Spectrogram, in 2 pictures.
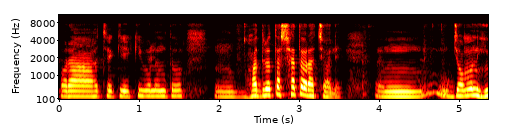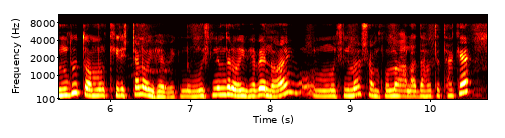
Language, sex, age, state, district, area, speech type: Bengali, female, 30-45, West Bengal, Dakshin Dinajpur, urban, spontaneous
